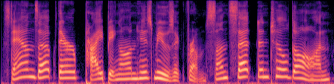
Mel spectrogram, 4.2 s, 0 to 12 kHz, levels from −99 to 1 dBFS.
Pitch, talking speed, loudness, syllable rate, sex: 225 Hz, 160 wpm, -16 LUFS, 4.1 syllables/s, female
